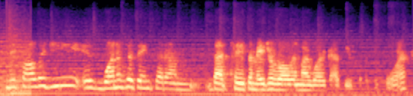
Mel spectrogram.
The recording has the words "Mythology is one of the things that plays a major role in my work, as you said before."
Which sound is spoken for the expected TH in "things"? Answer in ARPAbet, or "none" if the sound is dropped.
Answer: TH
